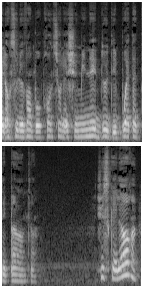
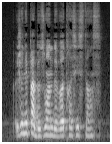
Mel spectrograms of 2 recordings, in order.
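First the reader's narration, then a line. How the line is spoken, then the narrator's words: Curt, dry. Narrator (French): dit-elle sèchement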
